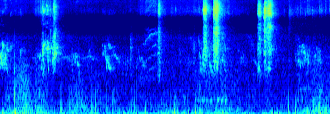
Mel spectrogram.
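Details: Two male budgerigars, a yellow English budgie and a blue common one, are mating. They give scattered short chirps and scratchy warbles with a few sharper squeaks, over steady low rumbling and tapping noise.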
